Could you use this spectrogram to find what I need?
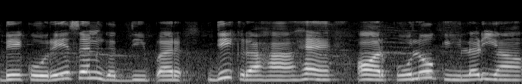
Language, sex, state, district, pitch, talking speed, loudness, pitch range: Hindi, female, Madhya Pradesh, Katni, 220 Hz, 125 wpm, -16 LUFS, 210-235 Hz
